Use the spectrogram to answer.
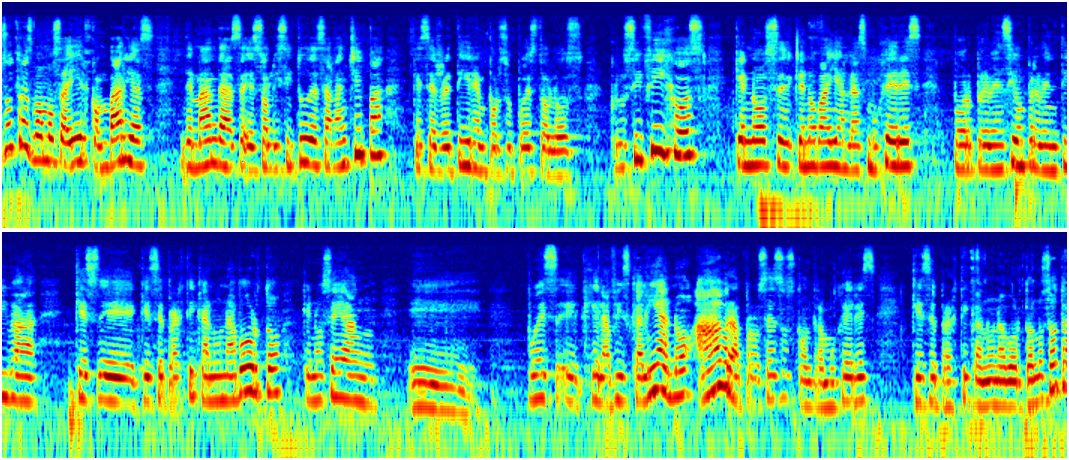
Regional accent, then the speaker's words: Bolivia; le hemos dicho al gobierno en todos los idiomas y nuestra voz como bolivianas no vale.

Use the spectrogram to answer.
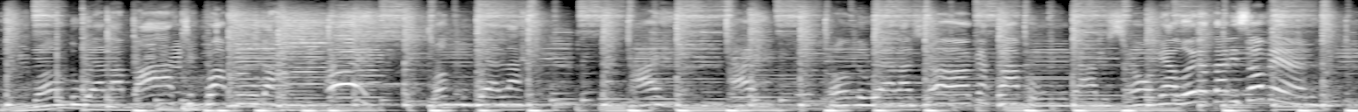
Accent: Mato Grosso do Sul, Brazil; são referências pra mim que vim lá do Mato Grosso do Sul. Caipira do meio do mato.

